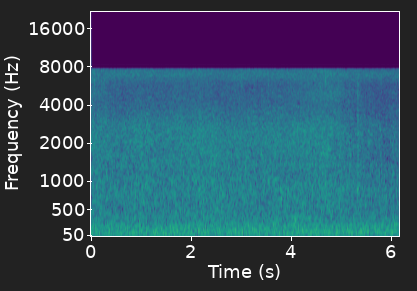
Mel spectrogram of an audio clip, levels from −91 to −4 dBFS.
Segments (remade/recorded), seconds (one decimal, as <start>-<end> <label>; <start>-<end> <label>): 0.0-1.5 recorded; 1.5-3.1 remade; 3.1-3.8 recorded; 3.8-5.0 remade; 5.0-6.2 recorded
